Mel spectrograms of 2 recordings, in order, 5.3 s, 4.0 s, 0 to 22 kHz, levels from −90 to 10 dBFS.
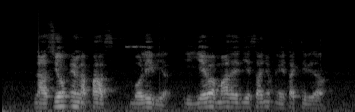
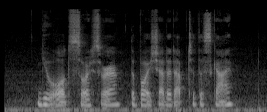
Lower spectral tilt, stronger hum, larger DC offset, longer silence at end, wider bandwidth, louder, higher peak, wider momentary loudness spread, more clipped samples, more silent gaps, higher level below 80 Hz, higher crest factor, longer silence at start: first, -6.5 dB/octave vs -4 dB/octave; neither; neither; first, 0.45 s vs 0 s; second, 11.5 kHz vs 16 kHz; second, -39 LUFS vs -34 LUFS; second, -20 dBFS vs -16 dBFS; first, 17 LU vs 14 LU; neither; neither; second, -70 dBFS vs -50 dBFS; about the same, 20 dB vs 18 dB; about the same, 0.05 s vs 0.05 s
